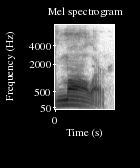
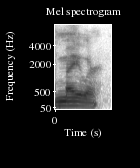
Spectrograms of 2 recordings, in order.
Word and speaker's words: Mahler: Even like Ernie says Mahler. So that's how you say it in German. It's Mahler. Yes, Mahler. Yeah. Hold on. So, let's pull up the baseball pronunciation guide and see if. All right, Tim is going to correct us here. Here we go. My Talking Baseball game says Mailer.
